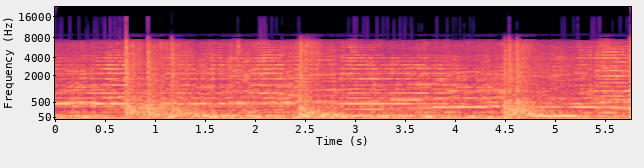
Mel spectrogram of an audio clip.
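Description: Fireworks show music playing loudly, with several fireworks bursting overhead: sharp booms about a second in, again near the middle and again near the end.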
